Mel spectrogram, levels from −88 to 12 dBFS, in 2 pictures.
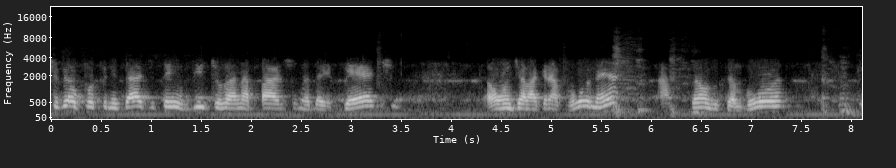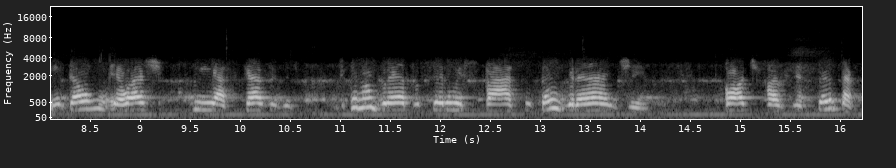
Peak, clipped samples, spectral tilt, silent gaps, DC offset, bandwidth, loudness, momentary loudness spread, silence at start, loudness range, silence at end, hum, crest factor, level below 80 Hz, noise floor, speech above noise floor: -2 dBFS; under 0.1%; -8.5 dB/octave; none; under 0.1%; 5.6 kHz; -19 LUFS; 15 LU; 0.05 s; 2 LU; 0.05 s; none; 16 dB; -60 dBFS; -45 dBFS; 26 dB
